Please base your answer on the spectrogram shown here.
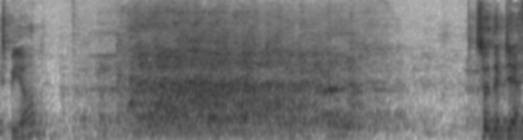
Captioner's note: crowd laughs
